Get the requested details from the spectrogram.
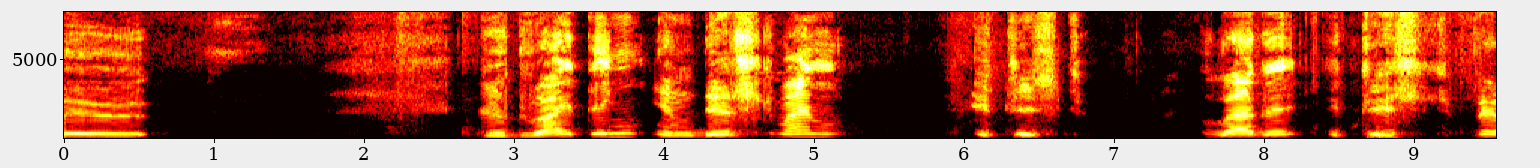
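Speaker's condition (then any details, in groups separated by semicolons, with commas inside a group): Cerebral palsy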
